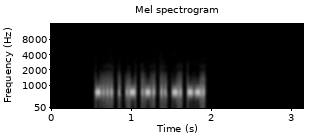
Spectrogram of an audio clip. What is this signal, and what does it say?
Morse code, heard as a keyed tone, about 49 wpm, 700 Hz. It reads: BEARING
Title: ING Suffix - Top 100 Words with Base Words 50wpm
